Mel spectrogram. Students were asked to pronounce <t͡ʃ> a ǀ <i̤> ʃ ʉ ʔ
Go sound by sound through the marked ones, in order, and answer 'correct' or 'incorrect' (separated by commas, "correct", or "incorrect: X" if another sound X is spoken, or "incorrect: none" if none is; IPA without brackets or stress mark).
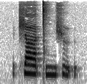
correct, correct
